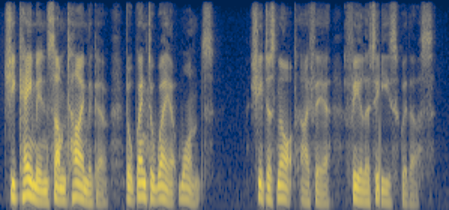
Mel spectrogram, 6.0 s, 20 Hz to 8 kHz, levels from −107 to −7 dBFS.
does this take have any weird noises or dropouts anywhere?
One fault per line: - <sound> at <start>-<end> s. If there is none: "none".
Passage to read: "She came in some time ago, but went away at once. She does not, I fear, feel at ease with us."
- dropout at 5.0-5.1 s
